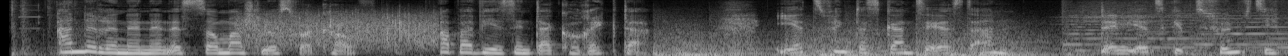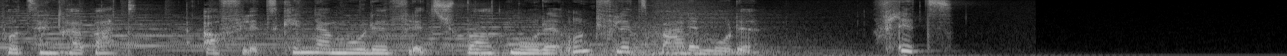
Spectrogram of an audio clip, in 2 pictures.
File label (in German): Frau OFF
